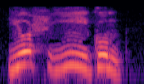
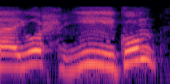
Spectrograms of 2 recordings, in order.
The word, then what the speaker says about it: يحييكم: ناخد بالنا من اليائين هنا هنا اسمه تمكين أقول يحيي ما قولش يحييكم كده على طول أقول يحييكم يبقى اليائين هنا ناخد بالنا في كيفية النطق أقول إيه ثم يحييكم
